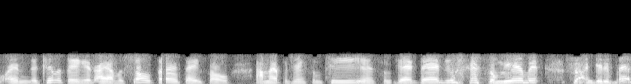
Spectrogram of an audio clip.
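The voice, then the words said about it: Hoarse, strained voice. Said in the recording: “I was screaming for her, so I'm a little hard ... my voice is terrible”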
